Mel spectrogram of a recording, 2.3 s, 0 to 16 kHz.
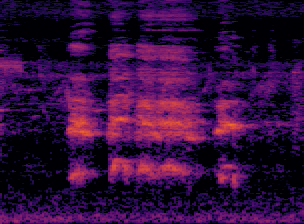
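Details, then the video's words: Trapping wild chicken giving its standard crow, dated 05/07/2025: a brief multi-part crow, two quick notes and then a held raspy phrase ending in a short separate syllable, set against soft ambient noise. "Trap wild chicken with standard crowing voice"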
